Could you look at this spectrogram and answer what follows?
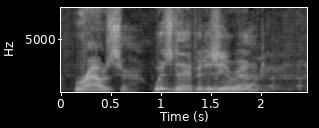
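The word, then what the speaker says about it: Rouzer: Rosa hey you know how you pronounce it rabble rouser you go David rouser where's David is he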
